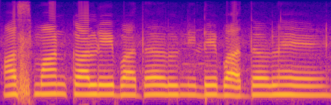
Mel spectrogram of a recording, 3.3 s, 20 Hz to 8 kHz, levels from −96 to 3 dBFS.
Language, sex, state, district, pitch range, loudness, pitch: Hindi, male, Maharashtra, Mumbai Suburban, 225-230 Hz, -13 LUFS, 225 Hz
